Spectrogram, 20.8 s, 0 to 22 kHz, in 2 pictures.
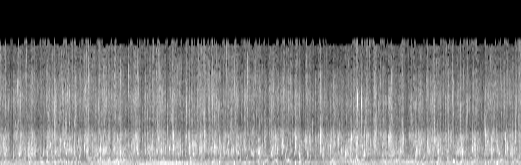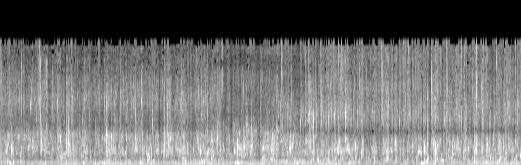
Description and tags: fuente.calle
sound of water falling (from fountain with 4 jets), some voices in background. OKM Soundman > iRiver iHP120 /sonido de una fuente pequeña con algunas voces en el fondo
